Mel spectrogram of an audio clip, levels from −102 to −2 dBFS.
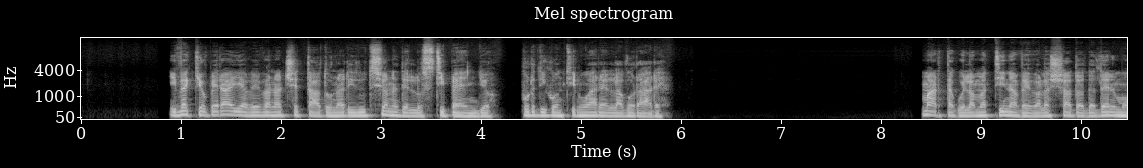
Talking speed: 120 wpm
